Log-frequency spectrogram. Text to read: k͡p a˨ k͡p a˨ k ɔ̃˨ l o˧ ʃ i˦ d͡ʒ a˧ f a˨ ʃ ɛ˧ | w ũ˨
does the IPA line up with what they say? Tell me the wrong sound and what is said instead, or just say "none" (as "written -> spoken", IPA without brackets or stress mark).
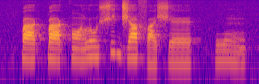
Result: none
